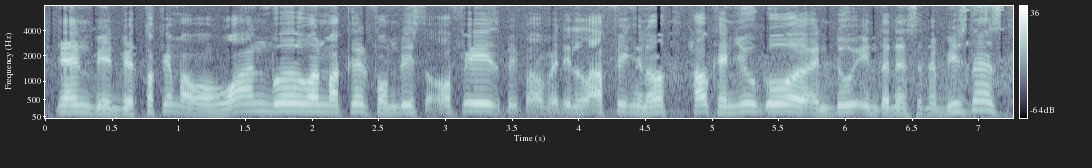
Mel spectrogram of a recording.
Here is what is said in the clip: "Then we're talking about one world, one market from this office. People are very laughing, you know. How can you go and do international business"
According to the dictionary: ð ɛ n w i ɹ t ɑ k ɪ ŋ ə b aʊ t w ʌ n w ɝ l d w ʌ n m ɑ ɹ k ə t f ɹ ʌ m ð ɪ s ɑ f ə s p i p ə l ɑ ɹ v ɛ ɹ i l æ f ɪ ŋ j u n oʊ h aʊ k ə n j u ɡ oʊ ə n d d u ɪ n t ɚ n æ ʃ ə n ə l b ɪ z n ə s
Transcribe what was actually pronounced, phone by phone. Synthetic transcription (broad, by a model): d ɛ n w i w t ɑ k ɪ ŋ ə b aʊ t w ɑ n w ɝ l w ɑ n m ɑ k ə t f ɹ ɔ m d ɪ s ɑ f ə s p i p ə l ɑ ɹ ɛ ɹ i l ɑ f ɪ ŋ j u n oʊ h aʊ k ə n j u ɡ oʊ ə n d d u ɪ n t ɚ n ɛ s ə n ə b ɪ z n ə s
